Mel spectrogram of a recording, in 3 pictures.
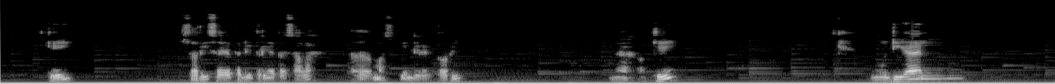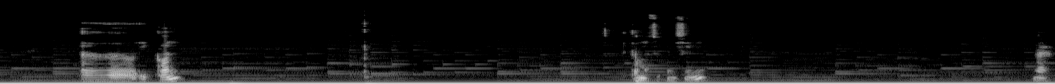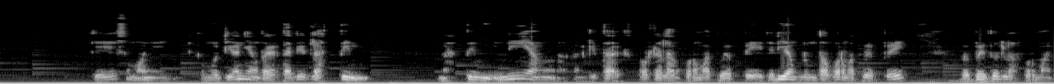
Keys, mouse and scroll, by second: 1.3 click, 4.2 click, 5.8 click, 6.3 scroll down 2, 6.9 scroll up 1, 7.6 click, 11.0-11.5 drag, 11.9-13.5 typing, 16.3 click, 20.1-20.4 scroll down 2, 21.3 click, 22.8 click, 23.3-23.7 drag, 23.9-25.9 typing, 27.1 click, 28.0 click.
